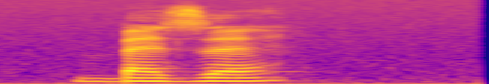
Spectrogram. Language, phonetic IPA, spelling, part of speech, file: Czech, [ˈbɛzɛ], beze, preposition, Cs-beze.ogg
- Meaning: without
